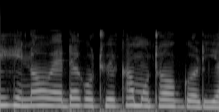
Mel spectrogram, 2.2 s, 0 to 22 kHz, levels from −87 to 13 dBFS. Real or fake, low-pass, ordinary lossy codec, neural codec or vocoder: real; 7.2 kHz; none; none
